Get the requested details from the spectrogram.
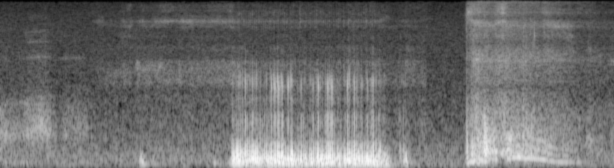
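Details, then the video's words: French Bulldog Oleg asleep, snoring loudly: soft breathing, then a gravelly, vibrating snore of about one and a half seconds, followed by a snuffle with a falling whistly tone. "Французский бульдог - ХРАП."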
